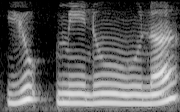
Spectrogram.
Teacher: اصل شی دلته کې حمزه دی، په حمزه باندې چې سکون راشي نو مونږ جټکه ورکو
